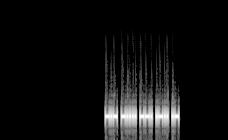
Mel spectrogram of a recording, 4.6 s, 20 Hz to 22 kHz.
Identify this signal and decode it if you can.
Morse code, heard as a keyed tone, about 46 wpm, 700 Hz. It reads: K6GLA
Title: USA Call Signs - 5 Characters - Repeated 3x - 45wpm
